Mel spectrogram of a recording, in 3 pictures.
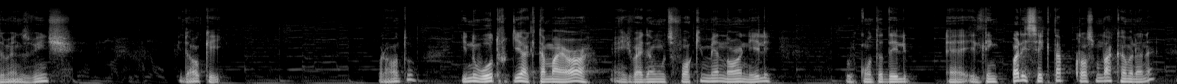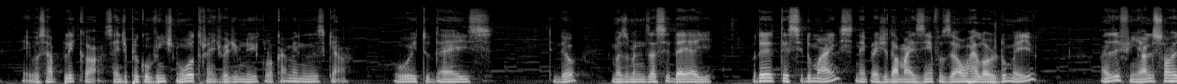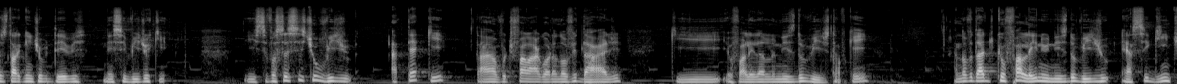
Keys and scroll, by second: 17.0 Return, 20.5 ctrl+z, 24.8 ctrl+0.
